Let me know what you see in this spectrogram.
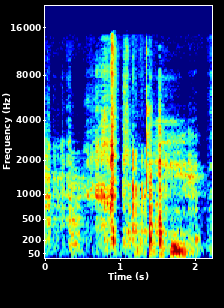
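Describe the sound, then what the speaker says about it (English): Scissors snip through card stock for a papercraft box project in a run of short crisp cuts and rustles, very close and quiet, with no talk. "while I'm snipping away here"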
